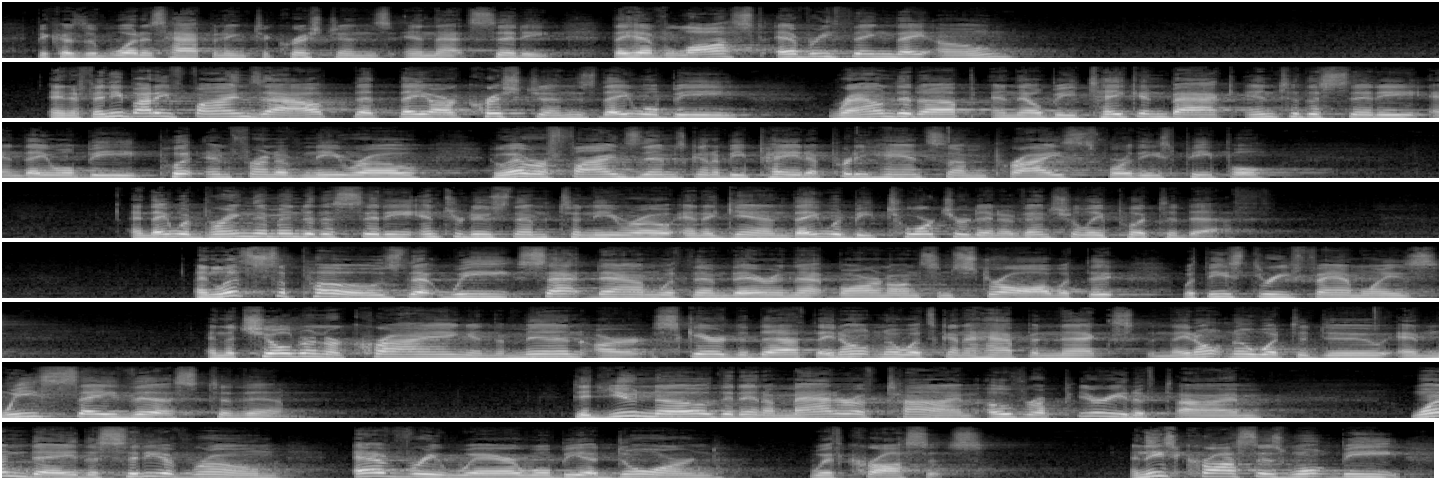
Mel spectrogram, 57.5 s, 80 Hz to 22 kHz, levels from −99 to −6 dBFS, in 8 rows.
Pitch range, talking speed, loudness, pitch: 150-185 Hz, 180 wpm, -31 LUFS, 165 Hz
